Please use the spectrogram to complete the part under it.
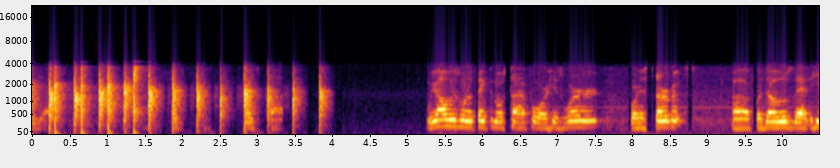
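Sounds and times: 
audience hand clapping: 0:00.0 - 0:04.1
speech: 0:05.4 - 0:10.4.

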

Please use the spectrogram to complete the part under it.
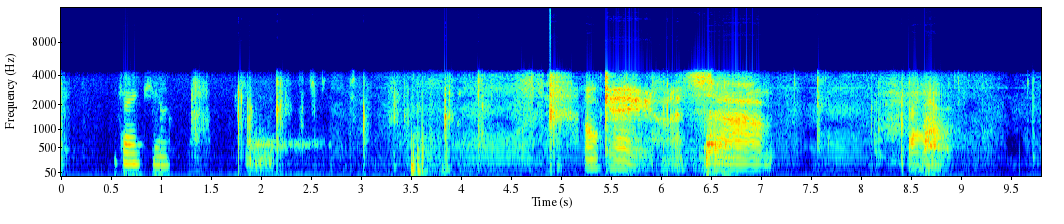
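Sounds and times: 
speech: 0:00.6 - 0:01.2, 0:05.2 - 0:07.2
dogs barking: 0:08.4 - 0:09.0.

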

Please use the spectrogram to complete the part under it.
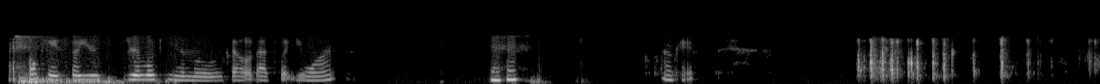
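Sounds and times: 
speech: 0:00.3 - 0:03.4, 0:06.6 - 0:07.0
deck of cards being shuffled: 0:08.6 - 0:10.9.

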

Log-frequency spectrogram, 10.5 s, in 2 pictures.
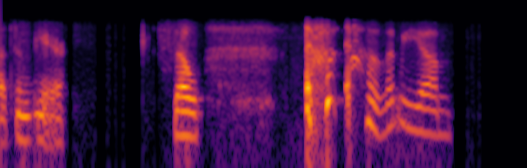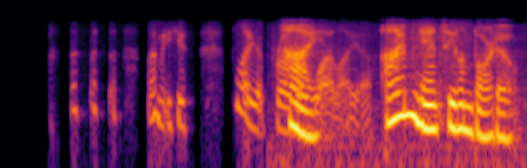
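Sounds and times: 
speech: 0:00.0 - 0:00.8, 0:01.7 - 0:02.3, 0:03.1 - 0:04.6, 0:06.0 - 0:10.5
person coughing: 0:03.1 - 0:03.8
laughter: 0:06.0 - 0:06.5.

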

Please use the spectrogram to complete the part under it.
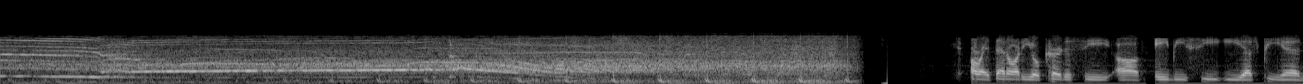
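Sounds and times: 
crowd roaring at Climate Pledge Arena in downtown Seattle for the Seattle Storm: 0:00.0 - 0:08.6
rhythmic thumping: 0:01.7 - 0:08.7
speech: 0:10.0 - 0:13.0.

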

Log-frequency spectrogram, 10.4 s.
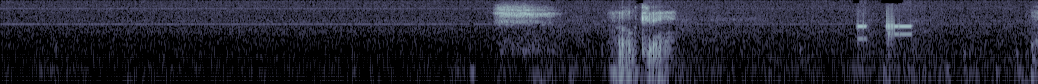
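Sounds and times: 
breathy noisy burst: 0:04.9 - 0:05.7
phone keypad dialing tones: 0:08.6 - 0:09.2.

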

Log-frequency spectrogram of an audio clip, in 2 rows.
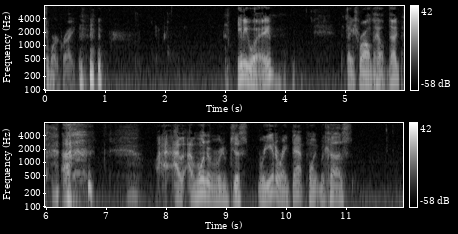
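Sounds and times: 
speech: 0:00.0 - 0:01.2, 0:03.2 - 0:04.0, 0:05.0 - 0:06.9, 0:07.9 - 0:11.2
low steady hum: 0:00.0 - 0:11.9
quick sip of a drink with slurping and swallowing: 0:01.8 - 0:02.4.

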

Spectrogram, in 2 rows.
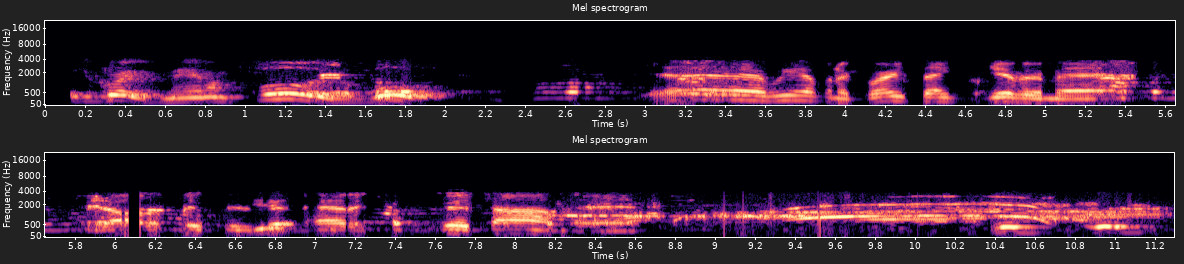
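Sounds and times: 
speech: 0:00.1 - 0:02.0, 0:02.6 - 0:08.8, 0:10.4 - 0:11.2
people screaming and cheering: 0:08.2 - 0:11.2.

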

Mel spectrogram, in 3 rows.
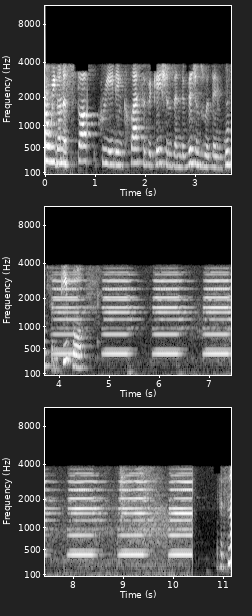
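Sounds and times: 
speech: 0:00.0 - 0:05.0
car alarm going off: 0:03.8 - 0:10.4.

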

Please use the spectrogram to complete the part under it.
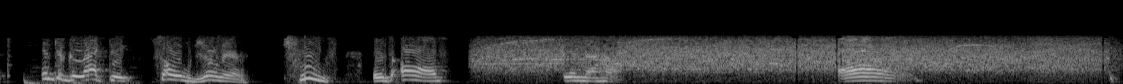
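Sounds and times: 
speech: 0:00.4 - 0:04.6, 0:05.6 - 0:06.3, 0:08.4 - 0:09.1
crowd yelling and cheering: 0:04.7 - 0:11.2.

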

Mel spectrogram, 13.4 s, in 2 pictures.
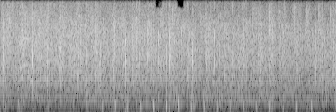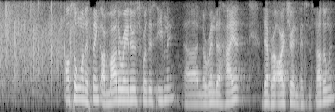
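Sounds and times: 
audience applause: 0:00.0 - 0:08.7
speech: 0:08.0 - 0:13.4.

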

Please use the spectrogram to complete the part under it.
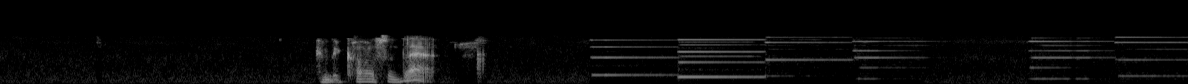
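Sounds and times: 
speech: 0:03.2 - 0:04.4
melodic bell chime: 0:05.9 - 0:09.5, 0:10.3 - 0:11.8.

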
